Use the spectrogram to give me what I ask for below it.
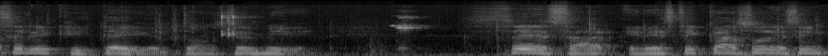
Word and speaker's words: César: César, en este caso, des en cuenta que no lo... César es una palabra, en este caso, grave, que tiene acento en la penúltima sílaba.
